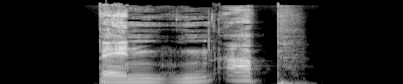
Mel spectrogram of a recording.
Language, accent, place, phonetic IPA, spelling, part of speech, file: German, Germany, Berlin, [ˌbɛndn̩ ˈap], bänden ab, verb, De-bänden ab.ogg
- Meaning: first/third-person plural subjunctive II of abbinden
